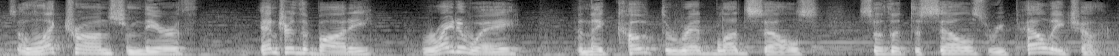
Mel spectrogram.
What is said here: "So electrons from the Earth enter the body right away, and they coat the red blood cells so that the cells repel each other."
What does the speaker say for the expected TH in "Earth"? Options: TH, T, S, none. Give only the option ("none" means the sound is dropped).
TH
